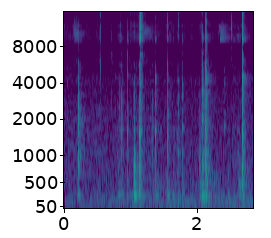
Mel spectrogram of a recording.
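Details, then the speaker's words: 2006 Chevrolet Celta gear shift linkage (trambulador) after kit replacement: crisp small clicks, one or two per throw, as shifter is worked by hand; all gears engage cleanly, normal. "Ó você tem que escutar esse barulhinho significa que as marchas ó estão todas engatando"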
